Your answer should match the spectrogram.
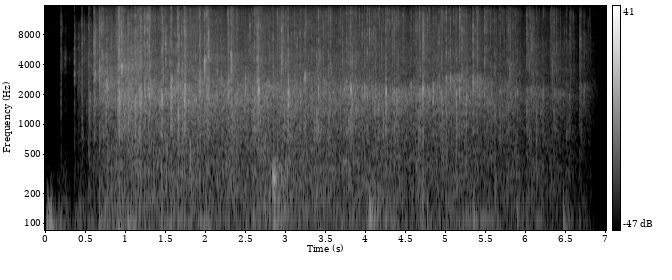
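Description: An evening audience at a science talk applauds a speaker being welcomed to the stage, steady clapping swelling quickly and then fading out after several seconds.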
